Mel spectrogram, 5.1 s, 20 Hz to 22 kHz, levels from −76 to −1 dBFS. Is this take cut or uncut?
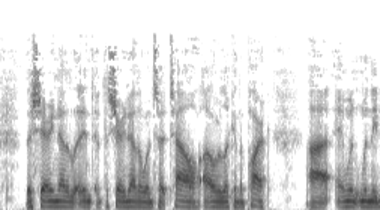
uncut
